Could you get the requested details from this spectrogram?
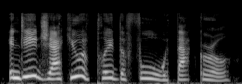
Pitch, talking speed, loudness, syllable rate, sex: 265 Hz, 250 wpm, -19 LUFS, 5.1 syllables/s, female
